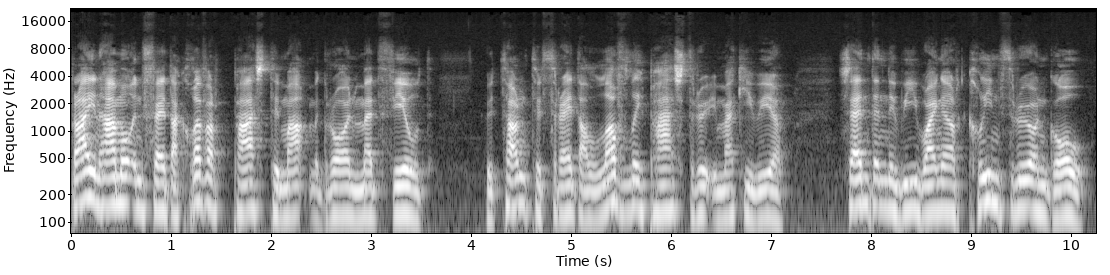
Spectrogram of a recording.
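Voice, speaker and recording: A Scottish narrator reads a football history tale aloud, earnest and making small self-corrections as he goes. His voice is medium-pitched, pushed and bright.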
